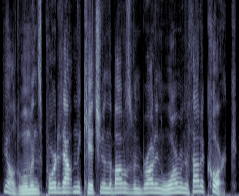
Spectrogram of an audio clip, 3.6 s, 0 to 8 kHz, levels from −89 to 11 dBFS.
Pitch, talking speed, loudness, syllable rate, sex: 165 Hz, 335 wpm, -17 LUFS, 7.2 syllables/s, male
